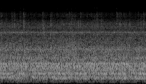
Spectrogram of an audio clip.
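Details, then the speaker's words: Small water pump and fan on a Chinese-made blacksmith induction heater (220 V, 50 A circuit), started before the heater is switched on; steady even whirring hum with light mechanical chatter, no surging or cavitation, running normally. "We're going to plug in our fan and our water pump. I didn't put a switch on. That starts that. Hear the water pump running."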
